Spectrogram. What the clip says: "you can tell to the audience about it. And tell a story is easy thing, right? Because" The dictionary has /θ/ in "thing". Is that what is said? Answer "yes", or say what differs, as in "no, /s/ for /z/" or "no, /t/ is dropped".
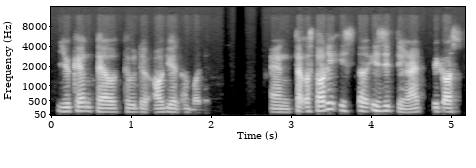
no, /t/ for /θ/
